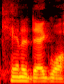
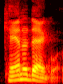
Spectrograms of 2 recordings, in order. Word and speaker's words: Canandaigua: Did you dig into Ryan Poles at Canandaigua High School, which is actually, that's how you say it. I've been like, when I see it, I'm like, Canada, like that's how I pronounce it to myself, because I don't know how to, can you say it again?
